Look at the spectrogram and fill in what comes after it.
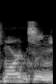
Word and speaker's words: Mortensen: So we have the pleasure tonight of talking with Chris Mortensen, who, did I say that right? I tried to pronounce it. – Yeah, Chris Mortensen, yep. – Okay, so you're a lazy Utah speak. Okay, Mortensen, got it.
